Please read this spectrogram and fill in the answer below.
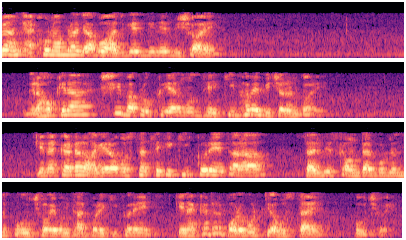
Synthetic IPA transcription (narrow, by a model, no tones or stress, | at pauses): ɾaŋɛkʰonamɾad͡ʑaboad͡ʑɡeɾd̪ineɾbiʃɔe | ɡɾaɦokeɾaʃebapɾokɾijaɾmod̪ʱːekibʱabebit͡ɕaɾonkɔɾḛ | kenakaʈaɾaɡeɾɔbost̪ʰat̪ʰekekikoɾet̪aɾa | saɾbʱiskawɳʈaɾp̬ɔɾd͡ʑont̪̬opowt͡ɕʰoeboŋt̪aɾpɔɾekikoɾekenakːaʈaɾpɔɾoboɾt̪iɔbost̪ʰae | powt͡ɕʰo̰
